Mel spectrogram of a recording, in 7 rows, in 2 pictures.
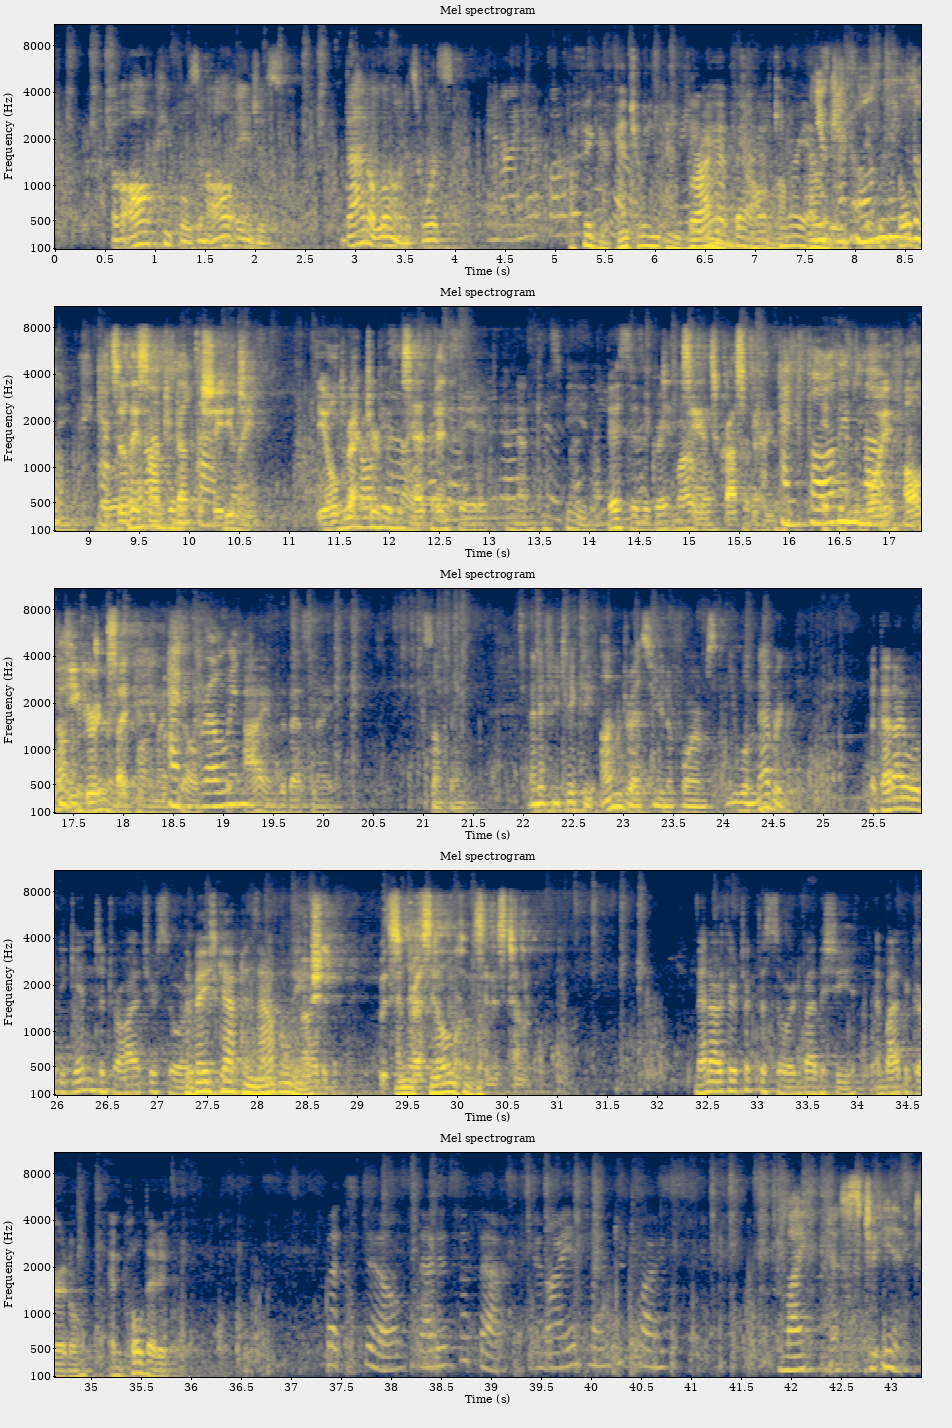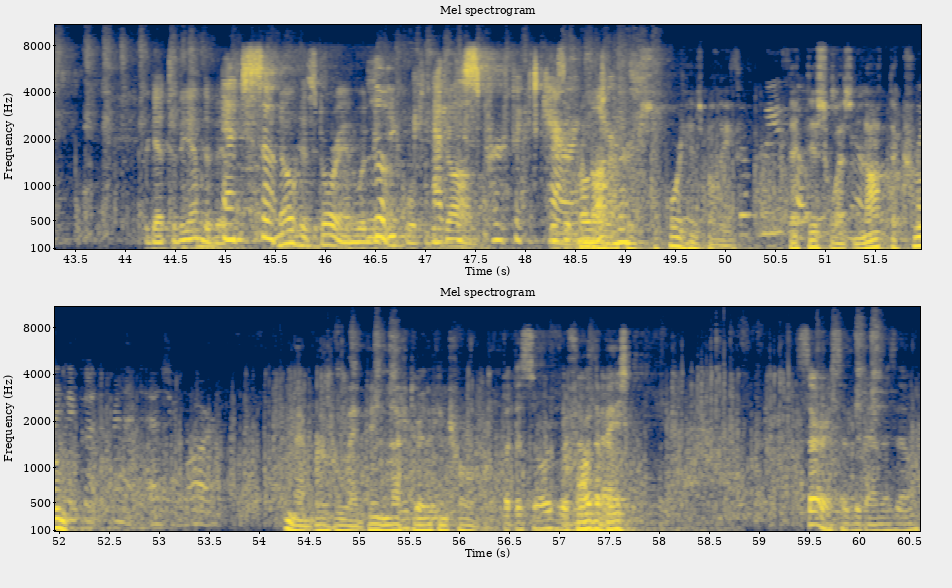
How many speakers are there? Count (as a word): six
